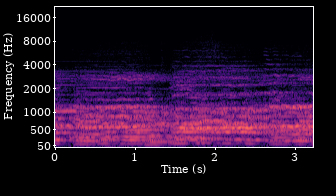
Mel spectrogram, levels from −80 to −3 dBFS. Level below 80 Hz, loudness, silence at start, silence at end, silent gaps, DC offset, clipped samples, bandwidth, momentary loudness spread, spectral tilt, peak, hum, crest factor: -64 dBFS; -32 LUFS; 0 s; 0 s; none; under 0.1%; under 0.1%; 11.5 kHz; 4 LU; -6.5 dB/octave; -18 dBFS; none; 14 dB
